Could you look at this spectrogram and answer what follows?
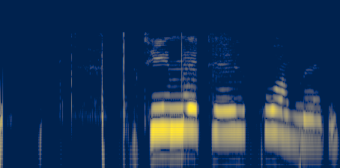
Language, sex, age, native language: Icelandic, male, 7, Icelandic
